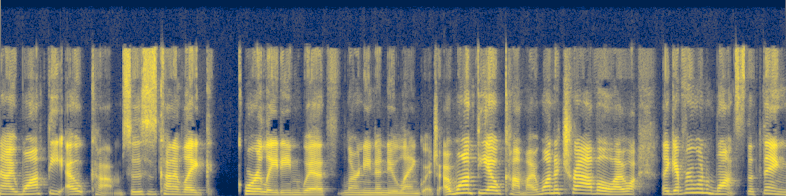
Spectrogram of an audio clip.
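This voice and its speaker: A woman with a mid-range, fairly bright voice hosts a casual podcast interview. As a coach, she speaks in a motivational style, emphatic and repeating phrases for weight.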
